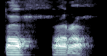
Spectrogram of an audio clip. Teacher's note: Ta, tahara. Semua kena naikkan pangkal lidah tu supaya dapat sifat isti'la.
